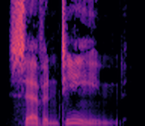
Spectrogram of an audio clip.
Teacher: 17 with the stress on the second half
